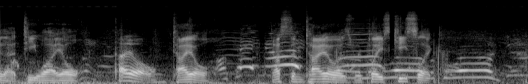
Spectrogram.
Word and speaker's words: Tayo: Tayo.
